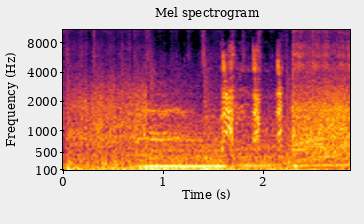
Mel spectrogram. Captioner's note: laughs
